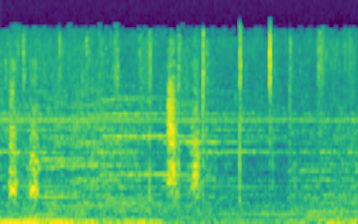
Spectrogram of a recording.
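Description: A small dog barking a few short yaps over soft orchestral background music.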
